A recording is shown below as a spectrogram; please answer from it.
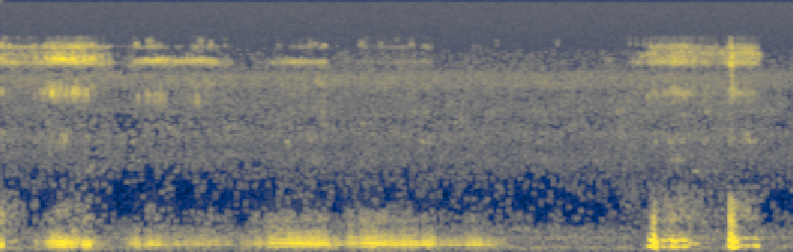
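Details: Sleeping dog snoring like a human: a rough snore at the start, then a long drawn-out low rumbling breath lasting several seconds, followed by two short sharp snorts near the end.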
